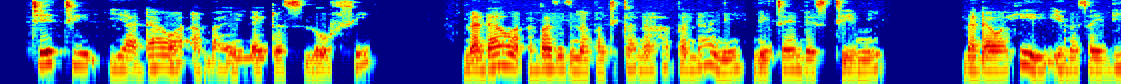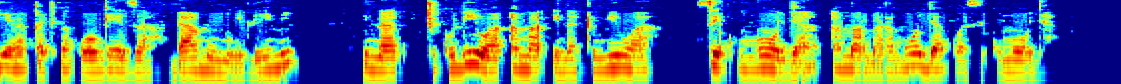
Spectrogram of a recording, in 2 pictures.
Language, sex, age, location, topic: Swahili, female, 36-49, Kisii, health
